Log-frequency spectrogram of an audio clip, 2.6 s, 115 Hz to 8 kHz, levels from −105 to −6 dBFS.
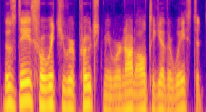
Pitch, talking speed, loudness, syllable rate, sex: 130 Hz, 255 wpm, -17 LUFS, 7.6 syllables/s, male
